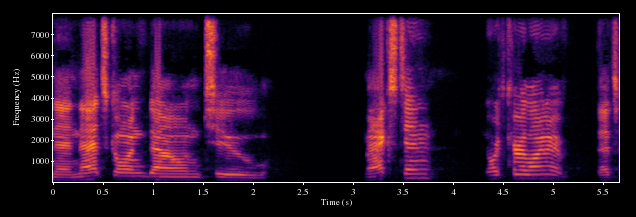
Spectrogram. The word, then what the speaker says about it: Maxton: It is two palletized coils and then that's going down to Maxton, North Carolina. That's how you pronounce it.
